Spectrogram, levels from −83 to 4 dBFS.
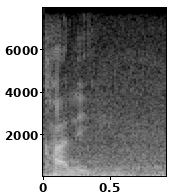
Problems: constant background noise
